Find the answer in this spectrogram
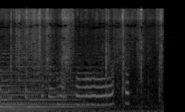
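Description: Soft instrumental music with held notes fading out, and a hen clucking once about a second in.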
